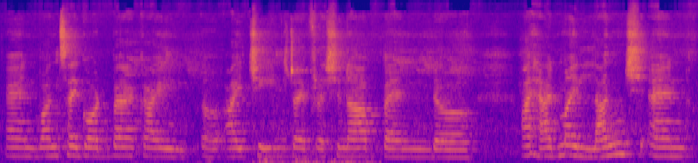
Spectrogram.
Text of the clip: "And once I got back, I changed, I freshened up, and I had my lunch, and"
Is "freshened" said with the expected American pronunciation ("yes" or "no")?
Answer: no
